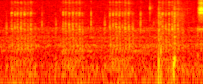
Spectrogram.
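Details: Electric breast pump (Medela Swing Flex or Medela Solo, compared during the demonstration) running: rhythmic low motor pulses with soft clicks as it cycles; massage and expression modes are mentioned.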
